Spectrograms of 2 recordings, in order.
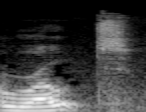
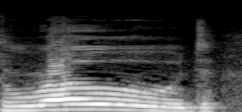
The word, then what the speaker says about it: road: Road. It's not wrote, unvoiced, it's road. The whole word is voiced.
